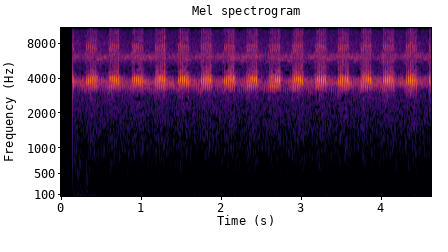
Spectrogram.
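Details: Bell cricket singing on an autumn night: a high, clear ringing chirp pulsed steadily about three times per second, each pulse a short bright trill, with a quiet background and no other sounds.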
